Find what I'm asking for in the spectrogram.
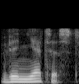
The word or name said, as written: vignettist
